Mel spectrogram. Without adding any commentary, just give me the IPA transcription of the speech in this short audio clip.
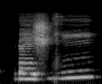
ɽ ɛ ʃ ɡʱ i

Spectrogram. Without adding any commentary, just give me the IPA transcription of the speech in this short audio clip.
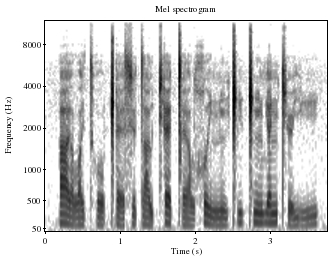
a˦˨ i̯ lˠ i˨˩ tʰ o˨˩ ǁ ɛ˧˩˧ s ʏ˨˦ t a˨˩ u̯ cʰ ɛ˦˨ ǀ ɛ˨˩ lˠ χʷ i˦˨ ɲ ĩ˨˩ ǁ i˥ ǁ ĩ˥ ʎ a˥ ɲ cʰ ʏ˧˩˧ j i˨˦

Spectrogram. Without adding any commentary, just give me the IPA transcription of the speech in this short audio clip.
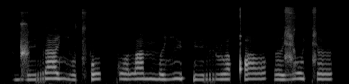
ɖ͡ʐ y˨ r a˦ ʎ o˨ t͡sʼ o˦ kː o˦ lˠ a˦ mː ə˧ ʎ y˦ ʔ y˨ r ɭ u˧ qʼ ɔ˦ | ə˨ ʑ o˦ c ə˧

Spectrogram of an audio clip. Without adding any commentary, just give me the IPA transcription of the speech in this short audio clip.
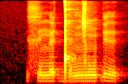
x ɪ n ɛ ɡ͡ǃ ɛ ŋ͡ǀ ũ ɗ ɪ

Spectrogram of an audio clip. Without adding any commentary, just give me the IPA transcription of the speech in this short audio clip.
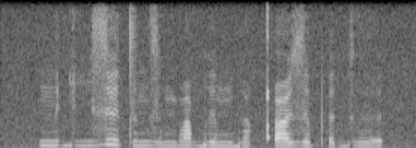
n ɘ ɡʱ i̤ z ɘ t ə n z ə̤ m b ɑ b ɘ m b ə̤ qʼ ɵ z ə pʼ ə ɡʱ ə̤

